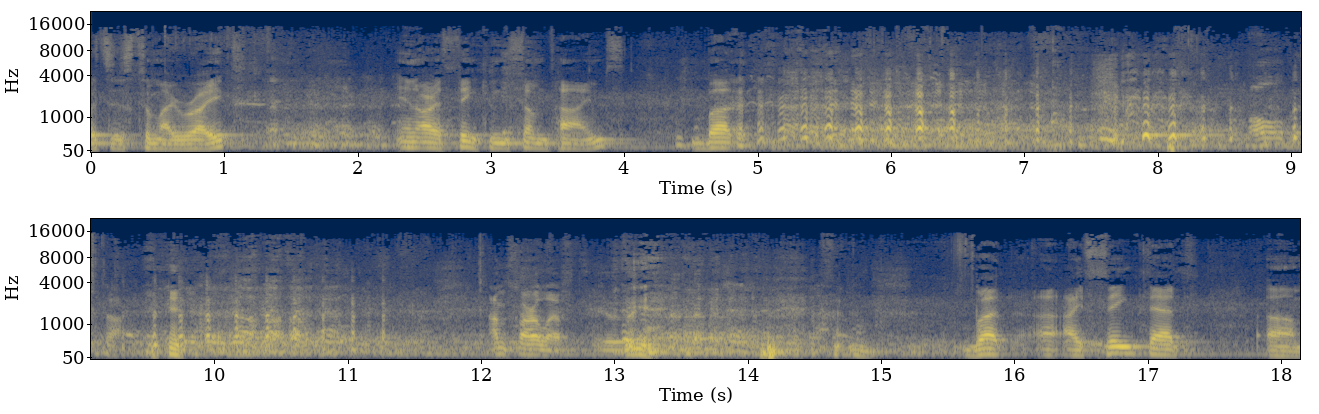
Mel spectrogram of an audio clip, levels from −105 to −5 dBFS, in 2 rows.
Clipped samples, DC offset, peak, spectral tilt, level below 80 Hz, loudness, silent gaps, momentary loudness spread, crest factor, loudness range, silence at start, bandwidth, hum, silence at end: under 0.1%; under 0.1%; -6 dBFS; -6.5 dB/octave; -56 dBFS; -29 LUFS; none; 14 LU; 22 dB; 3 LU; 0 s; 15.5 kHz; none; 0 s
